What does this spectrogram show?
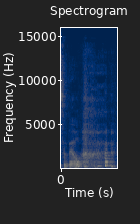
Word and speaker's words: Sevilla: on where you're from, we went to Sevilla, which is, if you're in Spain, I believe that's how you say it. If anyone's Spanish on the call, it'd be like, no Michelle, that's not how you say it. Something like that. If you're from England, it's Seville.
